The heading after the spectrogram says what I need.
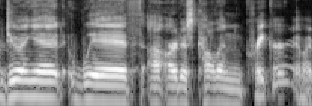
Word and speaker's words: Craker: You are doing it with artist Colin Craker. Am I pronouncing that? Craker.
